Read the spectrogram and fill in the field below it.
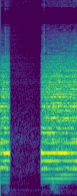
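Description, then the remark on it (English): Two loud train horn blasts: a short one, a brief pause, then a longer sustained blare with a rich, harmonic tone. Nobody speaks. “That's the sober train. That's what it sounds like?”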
